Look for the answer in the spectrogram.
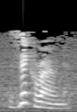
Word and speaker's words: Zikrone: Zik. Zik-R-O-N-E. Zikrone. Putting emphasis on the R-O-N-E. Zikrone.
